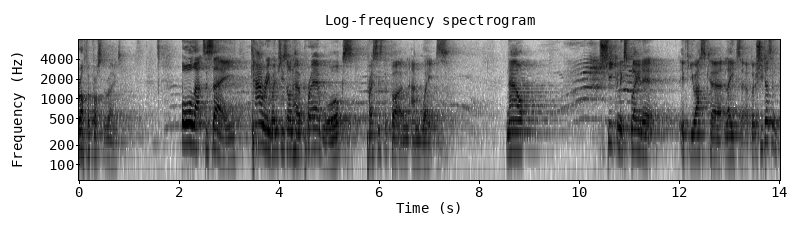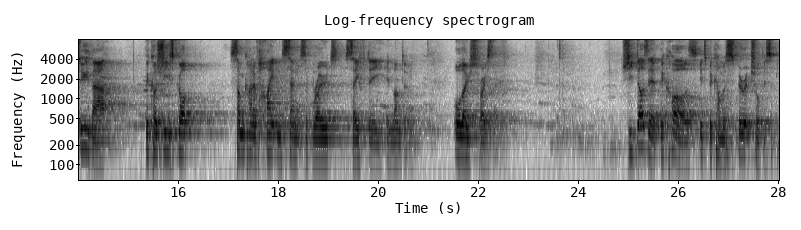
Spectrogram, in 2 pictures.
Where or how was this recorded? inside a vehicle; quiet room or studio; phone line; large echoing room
large echoing room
